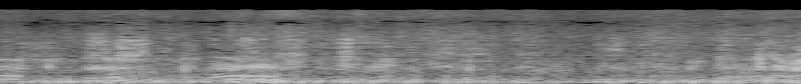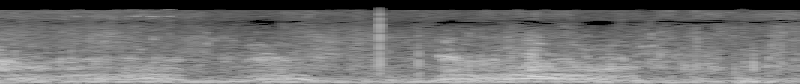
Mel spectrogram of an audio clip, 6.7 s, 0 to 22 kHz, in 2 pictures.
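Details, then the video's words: Playing Boston Terriers, four pet dogs including puppies, give rumbling growls and grumbling whines in uneven bursts about once a second, with background rustling. "My 4 Boston Terriers Playing"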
